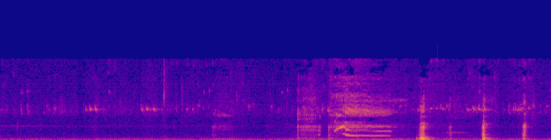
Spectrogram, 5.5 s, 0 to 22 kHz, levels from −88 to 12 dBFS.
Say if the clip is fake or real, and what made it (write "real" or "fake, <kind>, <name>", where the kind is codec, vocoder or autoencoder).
fake, vocoder, BigVGAN v2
